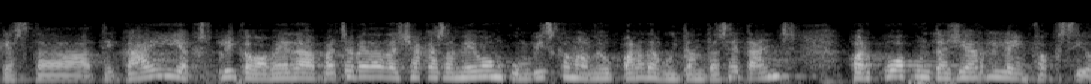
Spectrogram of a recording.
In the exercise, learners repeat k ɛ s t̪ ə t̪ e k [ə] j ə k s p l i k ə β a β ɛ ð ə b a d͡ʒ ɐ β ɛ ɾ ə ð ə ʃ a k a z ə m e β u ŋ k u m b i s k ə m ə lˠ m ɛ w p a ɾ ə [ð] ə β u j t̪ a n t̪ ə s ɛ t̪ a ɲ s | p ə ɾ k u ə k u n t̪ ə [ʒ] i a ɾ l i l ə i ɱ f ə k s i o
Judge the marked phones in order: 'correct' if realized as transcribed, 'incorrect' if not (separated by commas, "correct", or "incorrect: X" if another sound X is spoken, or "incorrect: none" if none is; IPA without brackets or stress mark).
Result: incorrect: a, correct, correct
